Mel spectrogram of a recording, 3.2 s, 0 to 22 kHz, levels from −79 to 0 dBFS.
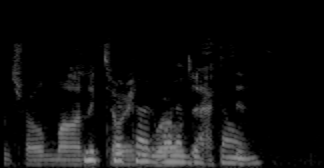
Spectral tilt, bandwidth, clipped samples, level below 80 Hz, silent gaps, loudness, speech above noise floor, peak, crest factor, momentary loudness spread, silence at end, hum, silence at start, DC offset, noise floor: -7 dB/octave; 13.5 kHz; under 0.1%; -72 dBFS; none; -39 LUFS; 33 dB; -22 dBFS; 18 dB; 9 LU; 0.65 s; none; 0 s; under 0.1%; -71 dBFS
